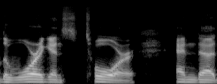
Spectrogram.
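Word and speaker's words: Chtorr: called the war against tor and the tour is spelled c-h-t-o-r-r and it's basically about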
